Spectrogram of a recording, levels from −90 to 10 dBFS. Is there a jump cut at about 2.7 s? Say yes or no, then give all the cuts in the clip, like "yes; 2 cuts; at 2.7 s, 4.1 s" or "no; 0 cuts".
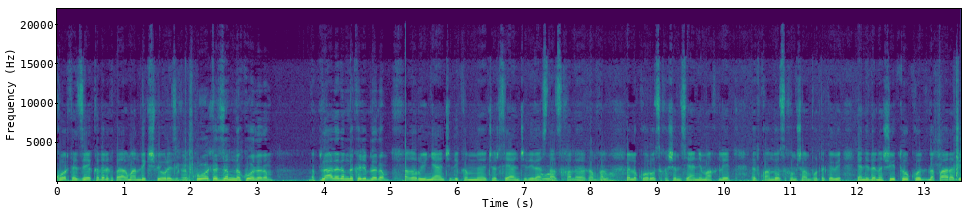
no; 2 cuts; at 5.2 s, 8.6 s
